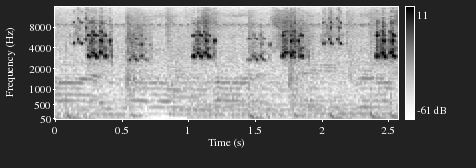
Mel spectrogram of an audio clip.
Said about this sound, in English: Are those crickets? Yeah. Oh. That's how many people laughed at that joke.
